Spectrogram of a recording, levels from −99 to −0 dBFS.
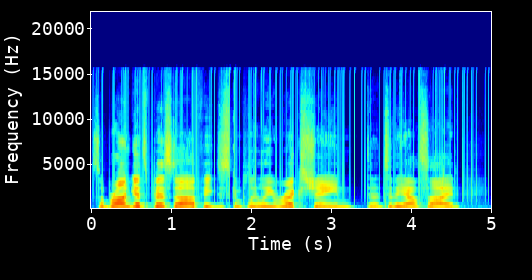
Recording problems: crackle, like an old record; faint; 25 dB below the speech

